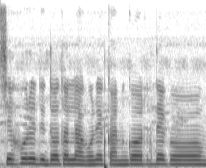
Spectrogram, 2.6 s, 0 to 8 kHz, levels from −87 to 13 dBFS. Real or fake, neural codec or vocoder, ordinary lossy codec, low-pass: real; none; none; none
